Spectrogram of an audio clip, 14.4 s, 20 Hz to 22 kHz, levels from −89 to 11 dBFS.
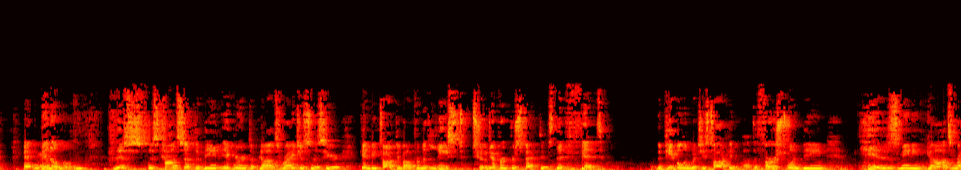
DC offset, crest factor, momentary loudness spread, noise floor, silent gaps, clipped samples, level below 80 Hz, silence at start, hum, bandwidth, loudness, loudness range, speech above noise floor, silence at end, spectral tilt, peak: under 0.1%; 12 dB; 7 LU; -52 dBFS; none; under 0.1%; -54 dBFS; 0 s; none; 11.5 kHz; -24 LUFS; 3 LU; 28 dB; 0 s; -4 dB/octave; -12 dBFS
